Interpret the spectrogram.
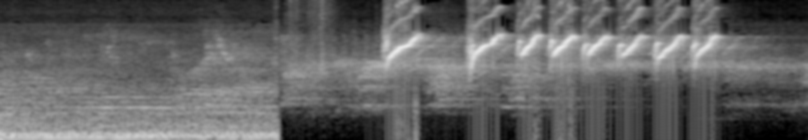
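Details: Sunbird song played to lure young wild birds and stir caged birds into singing: a quick series of high, sharply rising chirps, roughly eight in under two seconds, after a stretch of low background hum.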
